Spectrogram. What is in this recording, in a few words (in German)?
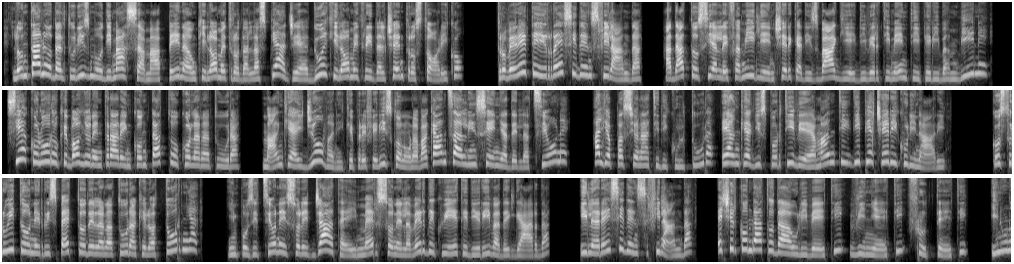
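Italian, Kommentar Neutral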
